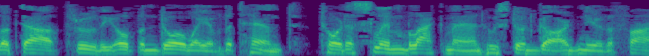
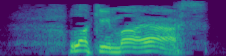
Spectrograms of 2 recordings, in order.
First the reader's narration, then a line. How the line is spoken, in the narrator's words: Alim shouted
